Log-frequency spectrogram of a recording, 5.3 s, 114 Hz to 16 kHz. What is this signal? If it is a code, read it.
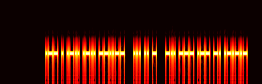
Morse code, heard as a keyed tone, about 44 wpm, 700 Hz. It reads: WELL, SIT DOWN.
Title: Sentences from Top 500 Words 45wpm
